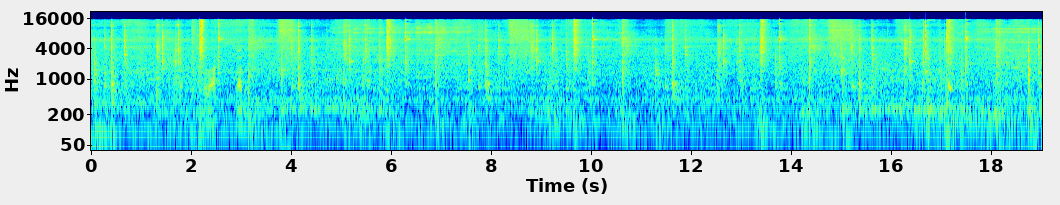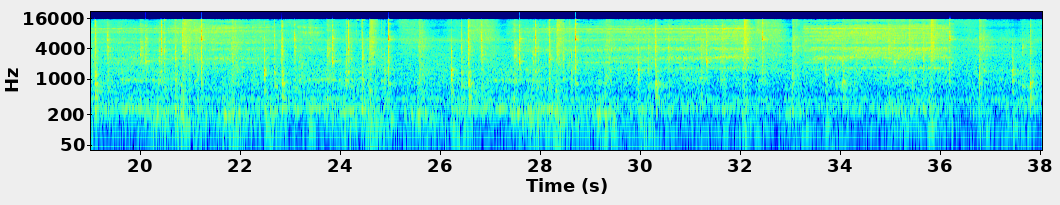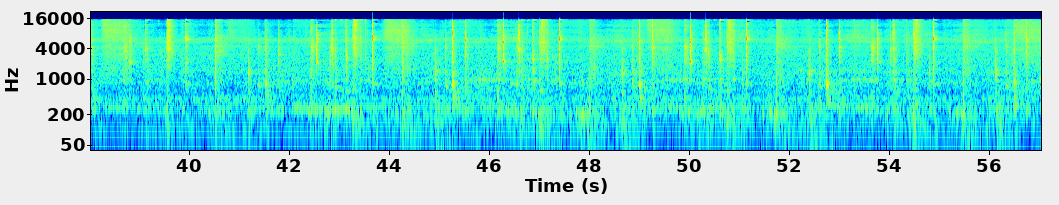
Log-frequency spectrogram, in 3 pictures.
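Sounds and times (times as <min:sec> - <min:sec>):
steady mechanical hum: 0:00.0 - 0:57.0.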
